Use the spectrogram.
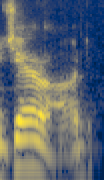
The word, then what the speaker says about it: Gerard: Because in England, they call me Gerard, and in Ireland, they say, which my dad was from Dublin.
